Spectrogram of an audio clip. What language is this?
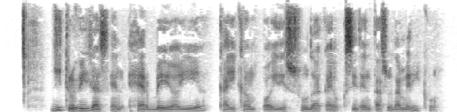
Esperanto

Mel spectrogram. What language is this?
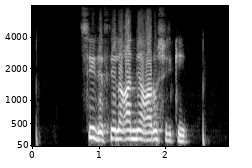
Kabyle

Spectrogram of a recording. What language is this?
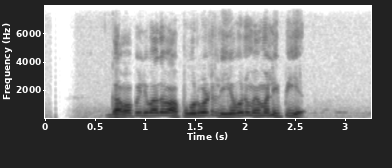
Sinhala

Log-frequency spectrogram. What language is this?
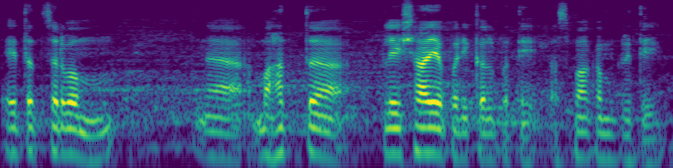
Sanskrit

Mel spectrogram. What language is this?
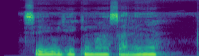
Yoruba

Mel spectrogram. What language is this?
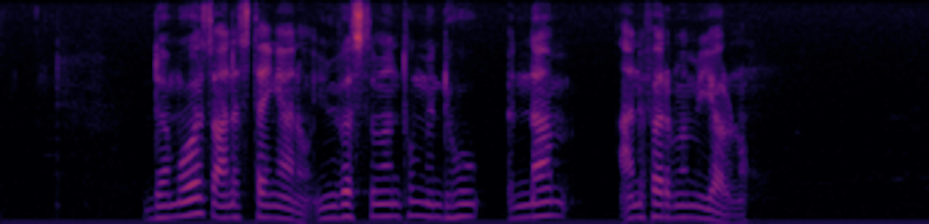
Amharic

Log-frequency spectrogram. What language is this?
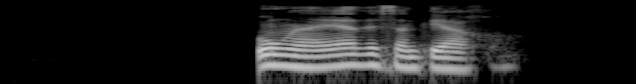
Galician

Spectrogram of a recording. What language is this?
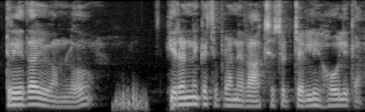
Telugu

